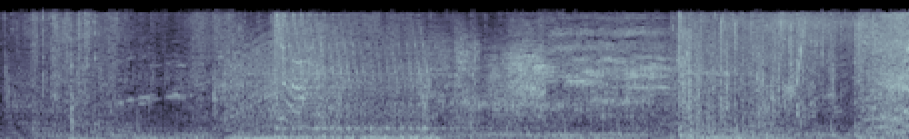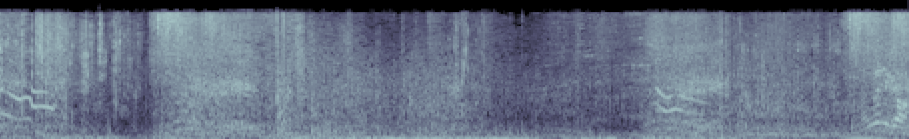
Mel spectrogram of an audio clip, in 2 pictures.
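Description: Freed machines rampaging in the video game Horizon Zero Dawn, a dense continuous mix of mechanical clanks, creaks, heavy booms and crashes, loud and close with a voice speaking intermittently beneath.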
